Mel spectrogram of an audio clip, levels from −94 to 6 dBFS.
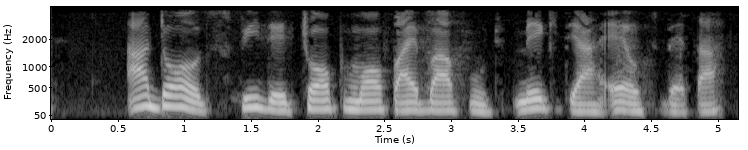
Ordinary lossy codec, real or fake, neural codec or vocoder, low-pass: AAC, 24 kbps; real; none; 3.6 kHz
